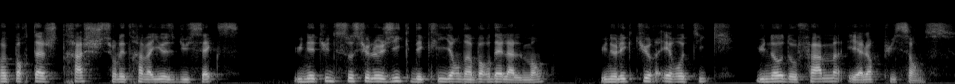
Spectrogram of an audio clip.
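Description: In this speech clip over an AMR-WB (HD Voice) call, which sounds clean at what seems its top rate, the background twice drops into a smooth, steady hiss: from 2.59 to 2.93 s, after "les travailleuses du sexe", and from 5.73 to 6.01 s, after "clients d'un bordel allemand". This is AMR comfort noise, where the phone stopped sending speech frames in those pauses and the receiver substituted synthetic noise.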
